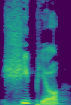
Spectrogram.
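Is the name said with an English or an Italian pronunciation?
Italian. The name has an Italian pronunciation. "whereas in Italian it would be Scipio"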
